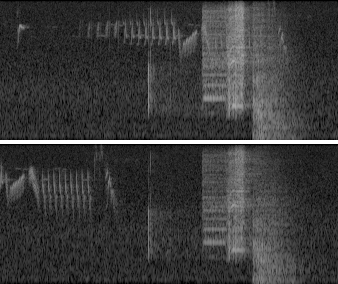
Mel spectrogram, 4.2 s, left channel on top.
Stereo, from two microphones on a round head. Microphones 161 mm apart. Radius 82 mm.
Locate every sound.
1.9 s a camera shutter: 30° left (ahead or behind), 1.5 m
3.2 s a gunshot: 70° left (ahead or behind), 5 m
